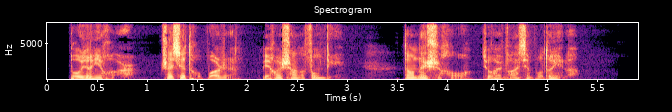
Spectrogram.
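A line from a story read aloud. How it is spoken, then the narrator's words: Murmuring. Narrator (Chinese): 安文生……喃喃说道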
